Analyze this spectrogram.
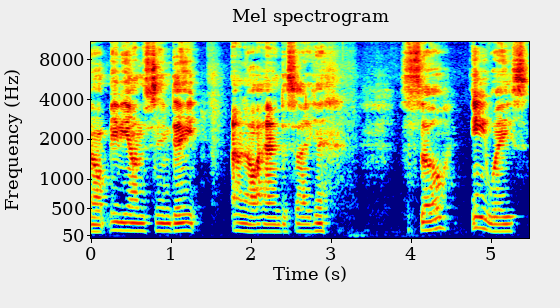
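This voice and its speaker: A man at medium pitch and moderate pace, fairly even in intonation, with long, frequent pauses and music in the background. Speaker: movie reviewer. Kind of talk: casual movie review. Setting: at home.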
